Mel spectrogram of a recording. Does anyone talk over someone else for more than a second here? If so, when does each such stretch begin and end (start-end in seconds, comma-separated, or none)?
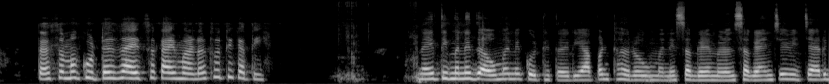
none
